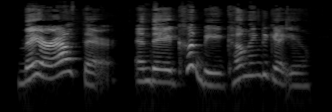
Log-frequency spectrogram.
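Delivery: broadcast TV announcer delivery. Speaker recalling an 80s show's intro clip, imitating the show's announcer. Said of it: "and there's the announcer".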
